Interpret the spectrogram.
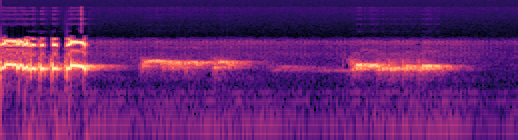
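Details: Single song phrase from a local zebra dove in the kong-klar-ke-tek-kong style: one loud staccato burst, then two softer trilled coos with a short pause between them.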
